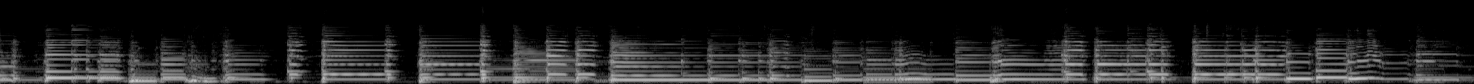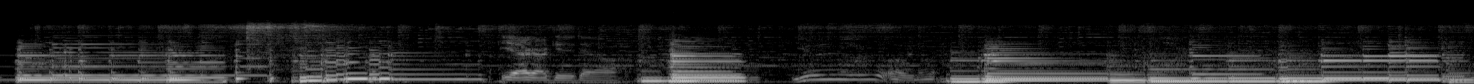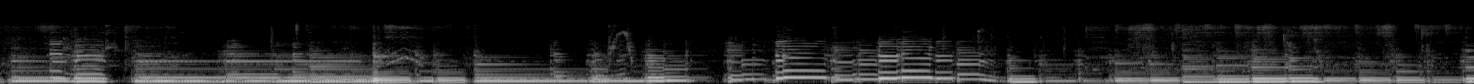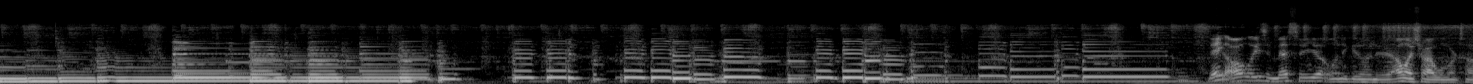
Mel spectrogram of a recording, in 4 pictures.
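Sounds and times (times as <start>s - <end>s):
electric guitar melody: 0.0s - 58.9s.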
